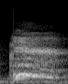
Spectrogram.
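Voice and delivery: high gasp of mock shock. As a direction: gasp sharply as if stunned. Retold shock at the money.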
